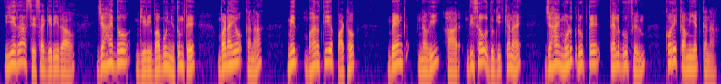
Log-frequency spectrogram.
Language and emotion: Santali, neutral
